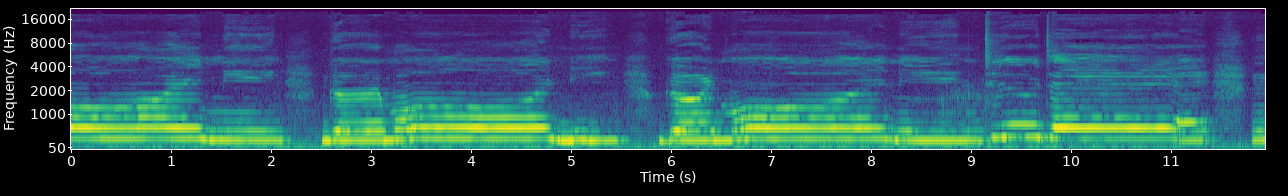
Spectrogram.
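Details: A woman or child sings a slow, sustained melody with no animal sound present.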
